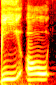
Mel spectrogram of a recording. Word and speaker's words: Boeotia: And we know that he died because all the historical accounts, which is recorded, okay, in Boeotia, which is the, it's spelled B-O-E-O-T-I-A, Boeotia, which is the central part of Greece.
